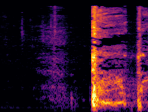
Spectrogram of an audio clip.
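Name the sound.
coughing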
